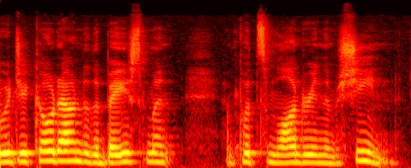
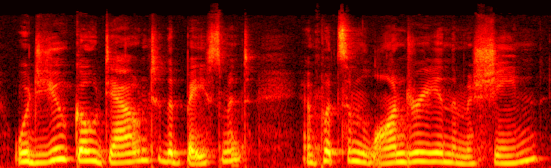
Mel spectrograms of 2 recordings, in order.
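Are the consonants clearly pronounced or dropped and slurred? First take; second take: dropped; clear. First: Consonants are dropped and the words slur together. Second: Every consonant is pronounced clearly and distinctly. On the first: The speaker calls it wrong. "you will sound like you're mumbling or you're slurring them together" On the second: The speaker calls it right. "that sentence should really sound like this"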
